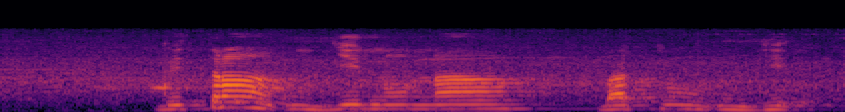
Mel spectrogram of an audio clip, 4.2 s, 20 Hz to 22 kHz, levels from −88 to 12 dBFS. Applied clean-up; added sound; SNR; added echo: none; Applause / Crowd / Cheering; 15 dB; reverberation time 0.7 s.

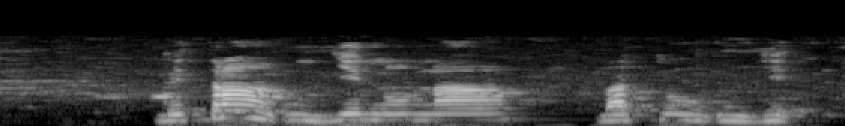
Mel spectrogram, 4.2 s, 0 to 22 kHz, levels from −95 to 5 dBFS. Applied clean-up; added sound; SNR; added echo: classical method WPE with log-MMSE.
